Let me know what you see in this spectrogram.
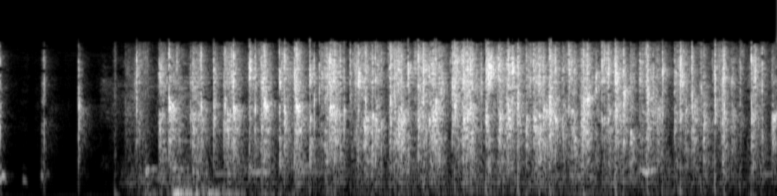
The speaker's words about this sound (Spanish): Ese aplauso, ¿eh? Para usted.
